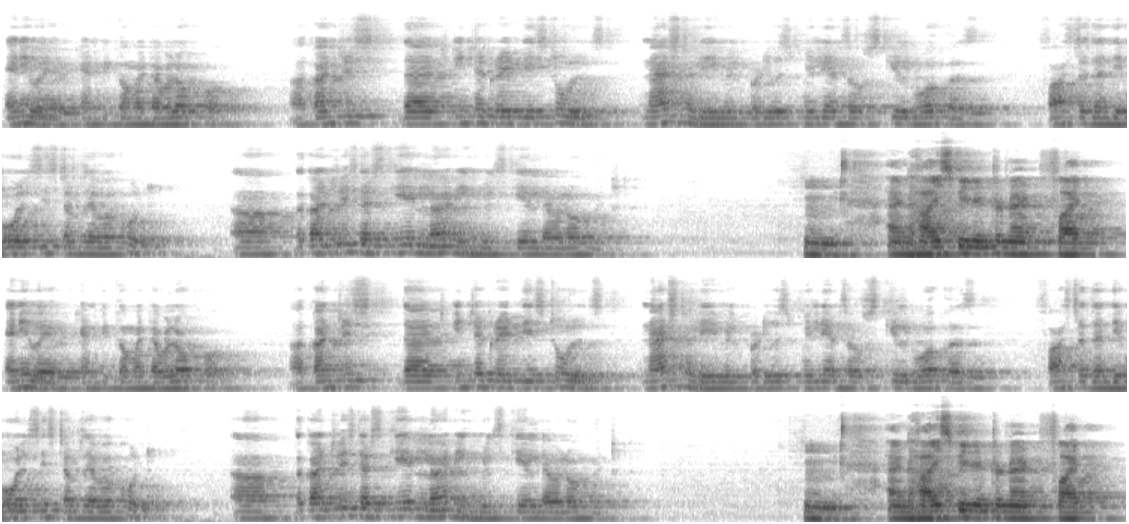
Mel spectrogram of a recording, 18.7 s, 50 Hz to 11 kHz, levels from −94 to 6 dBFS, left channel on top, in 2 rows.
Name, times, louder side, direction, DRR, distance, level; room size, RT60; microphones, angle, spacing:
voice 1, 0.0-1.9 2.4-5.0 5.3-8.1 8.7-10.6 11.3-14.4, right 1 dB, 55° right, 1 dB, 7.9 m, -36 dB
voice 2, 16.1-18.3, right 1 dB, 15° right, 3 dB, 3.8 m, -26 dB
28.0 x 24.5 x 4.4 m, 0.90 s
head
